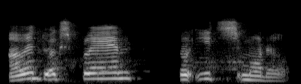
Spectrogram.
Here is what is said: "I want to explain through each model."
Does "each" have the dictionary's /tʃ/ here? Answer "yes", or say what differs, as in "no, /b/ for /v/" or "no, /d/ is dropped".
yes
